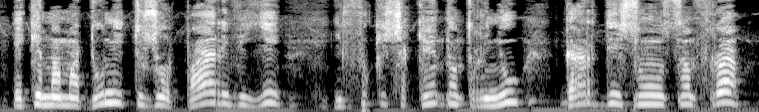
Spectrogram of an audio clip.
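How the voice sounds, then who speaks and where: A man's voice: very high voice, quick pace. A man acting an earnest, proud, sensible friend with a hesitant manner in a radio comedy. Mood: earnest, reproving. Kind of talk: comic radio serial acting.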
